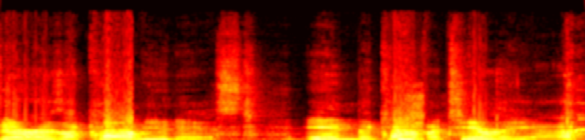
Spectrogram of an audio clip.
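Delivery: put-on slow announcer voice rattling through crappy old speakers. Narrating sirens going off, voicing Friend Computer over old crappy loudspeakers. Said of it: "It's just like rattling out like".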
